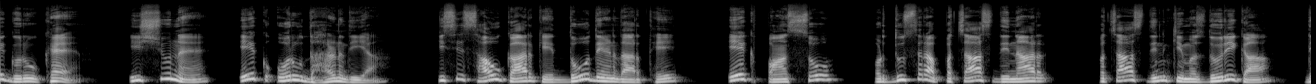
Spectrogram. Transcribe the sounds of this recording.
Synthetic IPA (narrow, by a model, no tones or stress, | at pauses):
ɡʊɾukʰɛ | jiːsunɛ | eːkoːɾʊd̪ʱaːɾəɽ̃d̪ɪja̰ | kisesaːukaːɾked̪oːd̪eːɽ̃d̪aːɾt̪ʰe | eːkpãːt͡ʃsɔ | ɔɾd̪ʊsɾapɐt͡ʃaːsd̪ɪnaːɾ | pɐt͡ʃaːsd̪ɪnkimɐd͡ʒd̪uːɾika | d̪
